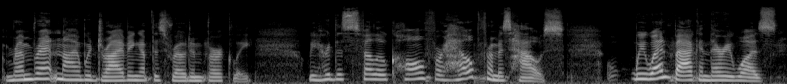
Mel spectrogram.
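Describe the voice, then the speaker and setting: A woman's voice: mid-range voice, animated, moderate pace, close to an everyday voice. A woman playing a breezy, flirtatious, wisecracking private eye in a radio drama recreation.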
